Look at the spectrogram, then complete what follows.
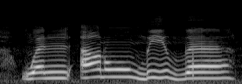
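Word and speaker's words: وَالْأَرْضِ: Wal ar, ro-nya dibaca secara tafkhim karena ro sukun sebelumnya ada huruf berbaris fathah. Jadi kalau ro sukun kemudian lihat huruf sebelumnya berbaris fathah dan huruf setelahnya juga ini walaupun huruf isti'la ya, tapi huruf isti'la baris kasroh, jadi ini tetap tebal ya. Ardi ya. Kemudian jadi bacanya ditebalkan. Wal ardi dza mad tabi'i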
